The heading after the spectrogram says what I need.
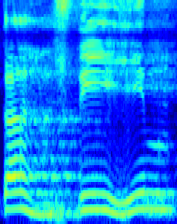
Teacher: mim sukun kita baca jelas tanpa mendengung karena bertemu namanya bacaan idhar syafawi kahfihim fathha berdiri atau Alif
